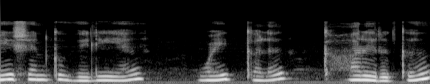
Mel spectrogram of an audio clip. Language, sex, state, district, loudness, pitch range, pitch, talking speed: Tamil, female, Tamil Nadu, Chennai, -13 LUFS, 185-225 Hz, 200 Hz, 85 wpm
